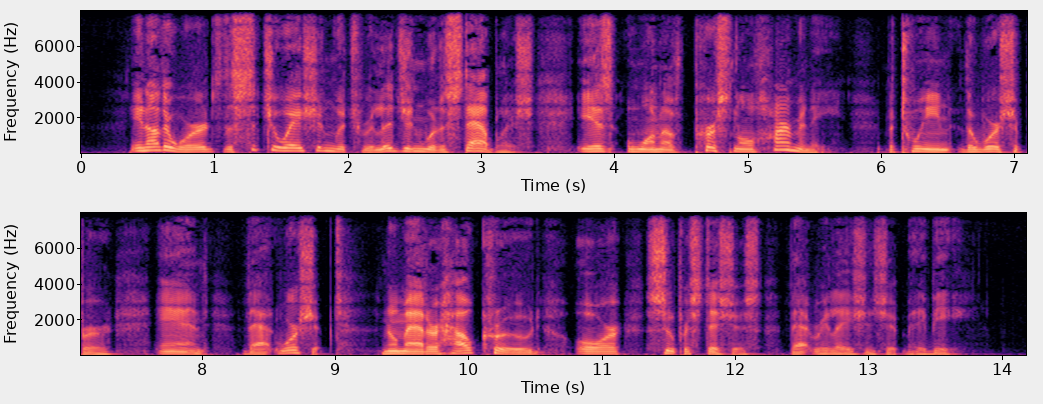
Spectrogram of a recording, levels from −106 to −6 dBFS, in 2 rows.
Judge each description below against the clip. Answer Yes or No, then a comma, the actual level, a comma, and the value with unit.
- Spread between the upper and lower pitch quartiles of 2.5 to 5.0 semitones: No, wide, 5.4 semitones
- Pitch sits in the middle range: No, low, 115 Hz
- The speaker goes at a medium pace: No, slow, 125 wpm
